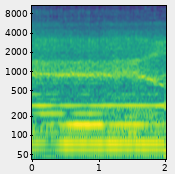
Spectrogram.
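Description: Death metal playing from a vinyl LP on a turntable: held low chords under a lead line that slides down in pitch, then rises again near the end.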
